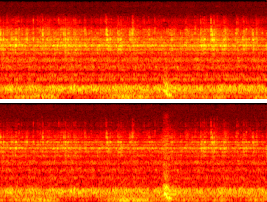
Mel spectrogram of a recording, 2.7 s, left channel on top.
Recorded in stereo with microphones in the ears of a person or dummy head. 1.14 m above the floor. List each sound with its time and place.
0.0 s a fan: 30° left (ahead or behind)
1.6 s a whoosh: 85° right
